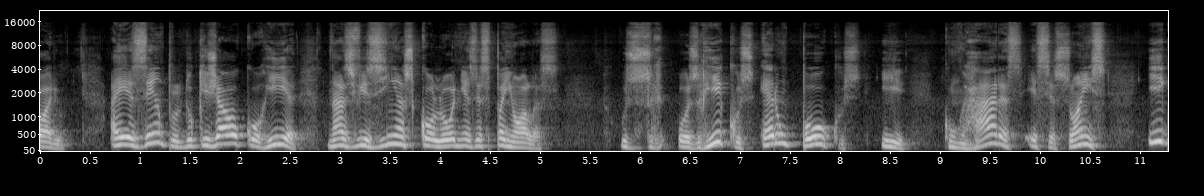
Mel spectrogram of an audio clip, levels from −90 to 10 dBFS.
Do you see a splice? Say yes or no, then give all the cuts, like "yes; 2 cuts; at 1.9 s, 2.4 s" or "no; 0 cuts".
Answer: yes; 1 cut; at 5.6 s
